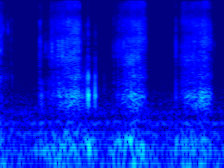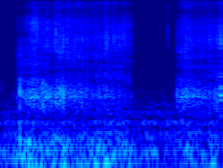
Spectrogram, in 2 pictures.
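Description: An upright glitter hard-shell clutch with a metal frame is scratched by long nails across its glitter face and along the metal frame edge. The result is bursts of bright, gritty rasping, with brief quiet gaps between the strokes.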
